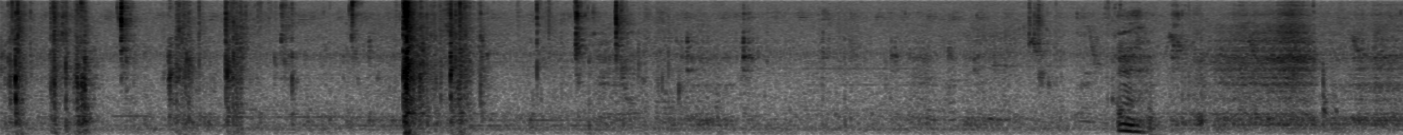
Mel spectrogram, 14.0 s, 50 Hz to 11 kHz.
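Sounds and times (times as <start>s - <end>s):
onion rings crunching: 0.0s - 7.6s.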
